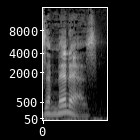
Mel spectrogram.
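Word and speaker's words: Giménez: It's Jimenez. Jimenez. – Jimenez. – Jimenez. – Defying all odds. – Like Jimenez with a J, like Eloy Jimenez.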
